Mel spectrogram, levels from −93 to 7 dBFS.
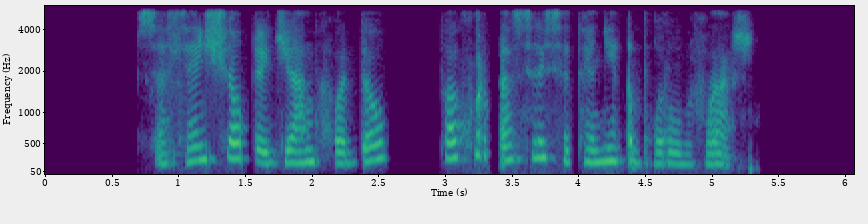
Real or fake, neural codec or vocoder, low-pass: fake; codec, 24 kHz, 1.5 kbps, HILCodec; 5.4 kHz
